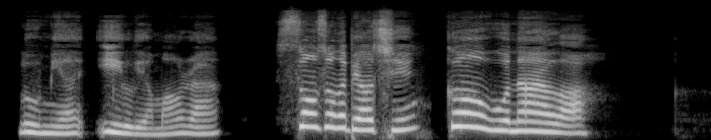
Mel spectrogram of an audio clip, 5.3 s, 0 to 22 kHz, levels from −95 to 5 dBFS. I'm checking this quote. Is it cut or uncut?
cut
